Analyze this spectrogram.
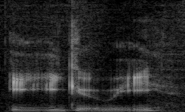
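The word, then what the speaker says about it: egui: Pronounced GUI is a simple, fast, and highly portable immediate mode GUI library for Rust.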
